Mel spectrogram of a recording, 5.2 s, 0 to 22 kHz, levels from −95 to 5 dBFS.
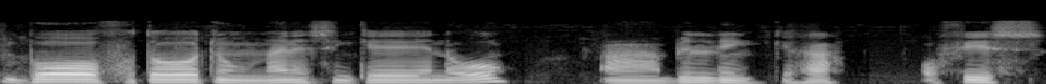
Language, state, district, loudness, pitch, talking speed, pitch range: Kokborok, Tripura, Dhalai, -18 LUFS, 110 Hz, 125 wpm, 105-115 Hz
